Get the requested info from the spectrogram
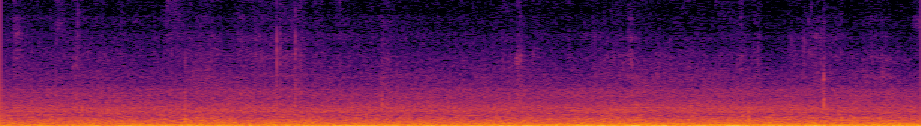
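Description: Outdoor city ambience: a steady low rumble of distant traffic.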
